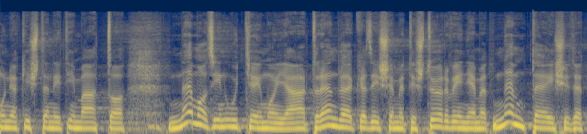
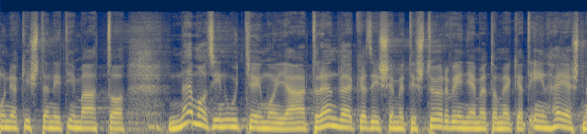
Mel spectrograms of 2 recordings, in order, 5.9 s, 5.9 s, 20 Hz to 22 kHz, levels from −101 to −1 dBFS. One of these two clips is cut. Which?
first; 1 cut; at 4.9 s

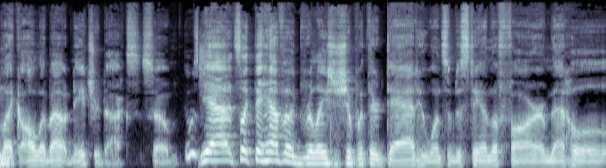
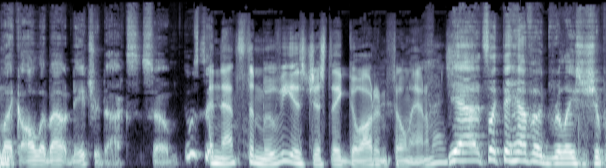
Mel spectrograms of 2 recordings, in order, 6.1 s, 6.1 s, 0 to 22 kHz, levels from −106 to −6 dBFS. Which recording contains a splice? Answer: first; 1 cut; at 2.0 s

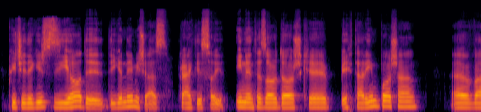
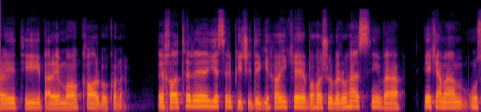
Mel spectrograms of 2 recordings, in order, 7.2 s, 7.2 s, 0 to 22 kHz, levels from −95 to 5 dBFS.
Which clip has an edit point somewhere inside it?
second; 1 cut; at 2.3 s

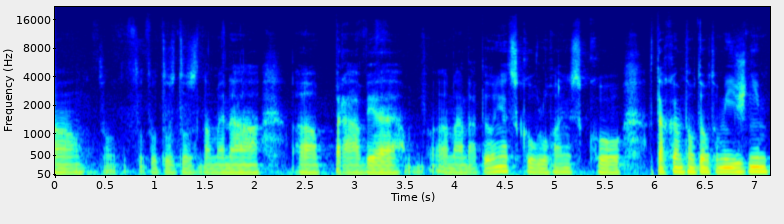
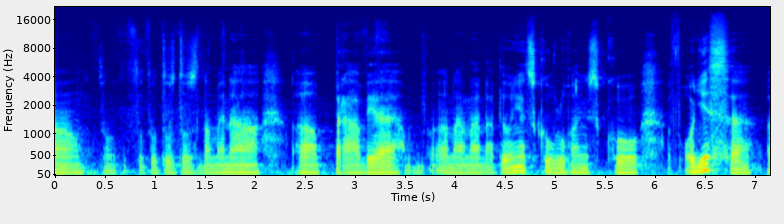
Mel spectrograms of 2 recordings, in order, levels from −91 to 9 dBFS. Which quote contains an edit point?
first; 2 cuts; at 4.1 s, 5.9 s

